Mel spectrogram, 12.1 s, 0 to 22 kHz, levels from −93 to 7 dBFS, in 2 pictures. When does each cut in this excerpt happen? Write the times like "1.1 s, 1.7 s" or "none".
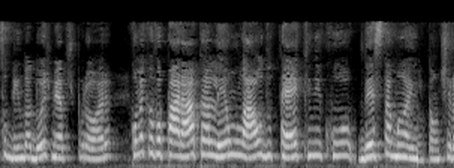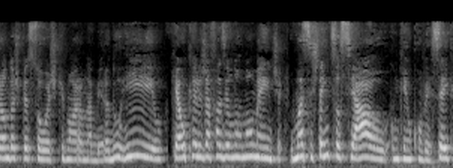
5.6 s, 9.9 s

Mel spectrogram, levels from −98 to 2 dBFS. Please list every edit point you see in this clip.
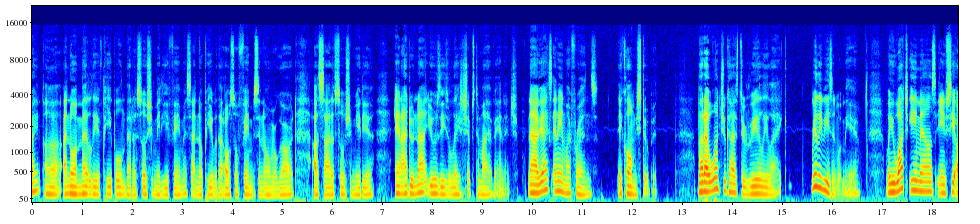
9.8 s

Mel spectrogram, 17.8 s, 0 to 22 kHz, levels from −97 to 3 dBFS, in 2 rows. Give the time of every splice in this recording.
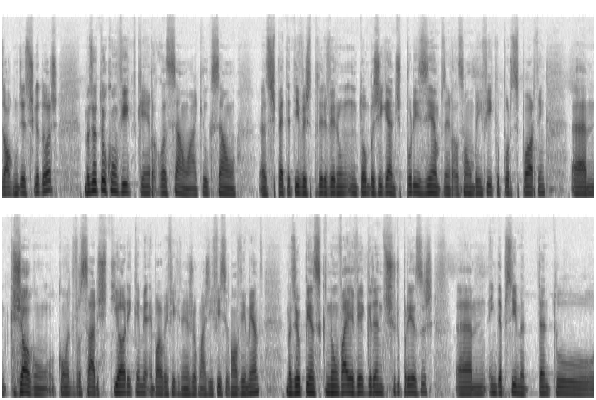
12.3 s

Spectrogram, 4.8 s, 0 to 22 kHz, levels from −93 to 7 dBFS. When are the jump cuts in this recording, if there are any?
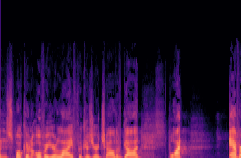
3.4 s

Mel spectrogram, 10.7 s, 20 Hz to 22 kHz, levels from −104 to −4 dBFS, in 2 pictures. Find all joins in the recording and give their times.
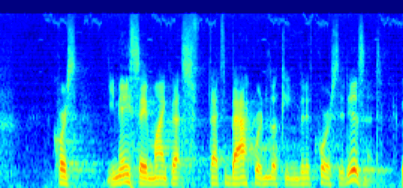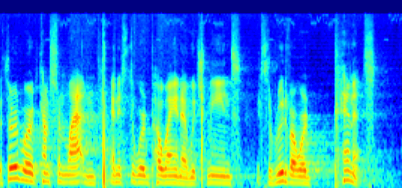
5.2 s

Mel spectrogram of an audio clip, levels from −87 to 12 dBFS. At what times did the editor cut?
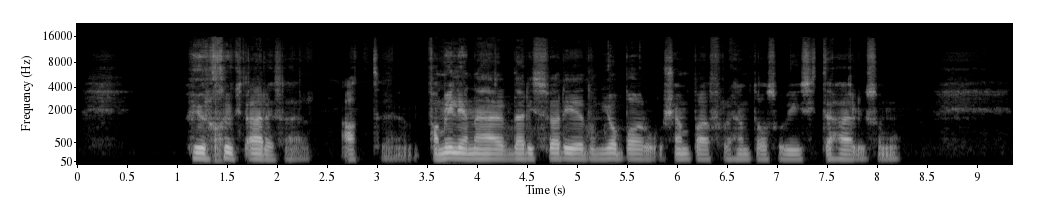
3.4 s

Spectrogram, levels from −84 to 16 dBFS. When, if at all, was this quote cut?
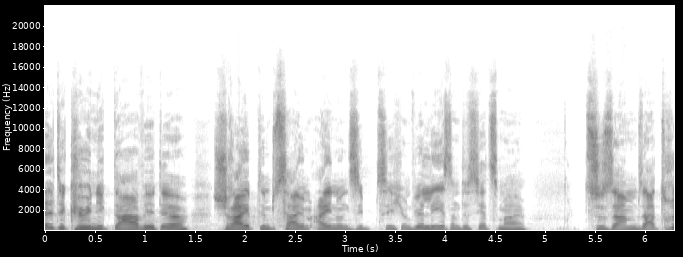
none

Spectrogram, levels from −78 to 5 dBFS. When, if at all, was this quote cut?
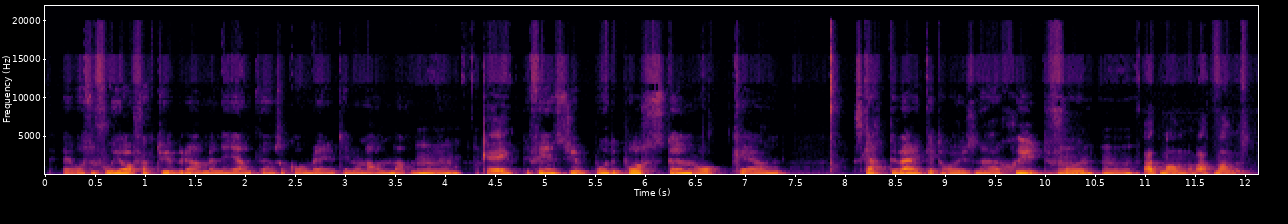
4.2 s, 10.9 s

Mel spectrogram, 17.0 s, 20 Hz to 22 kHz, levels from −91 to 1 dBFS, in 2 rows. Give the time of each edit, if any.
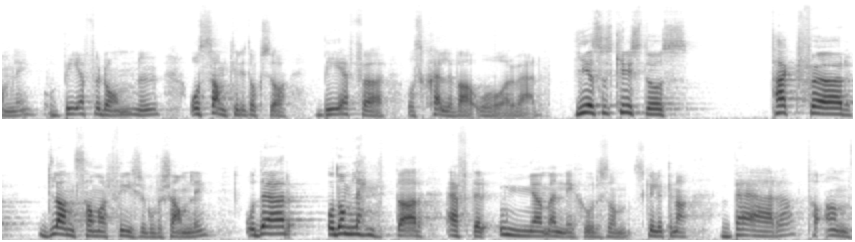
5.5 s, 10.8 s

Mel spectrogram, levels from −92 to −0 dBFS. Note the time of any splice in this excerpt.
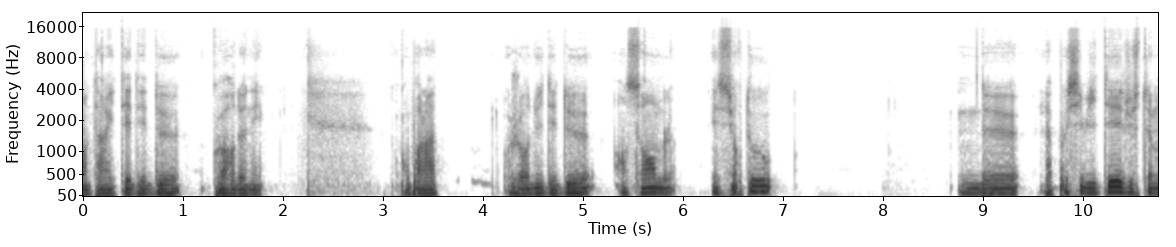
none

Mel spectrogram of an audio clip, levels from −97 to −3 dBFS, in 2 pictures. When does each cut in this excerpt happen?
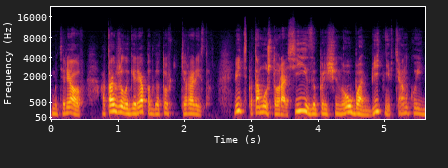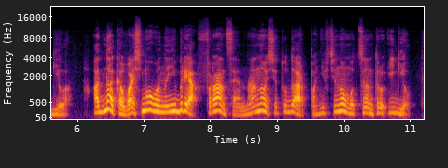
2.9 s

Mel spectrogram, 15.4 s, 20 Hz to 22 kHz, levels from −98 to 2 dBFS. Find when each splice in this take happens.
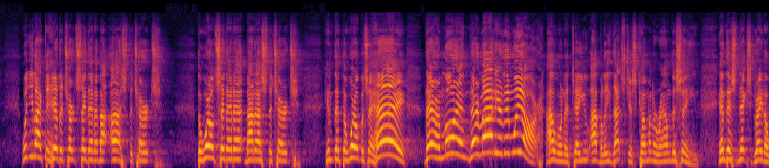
10.8 s

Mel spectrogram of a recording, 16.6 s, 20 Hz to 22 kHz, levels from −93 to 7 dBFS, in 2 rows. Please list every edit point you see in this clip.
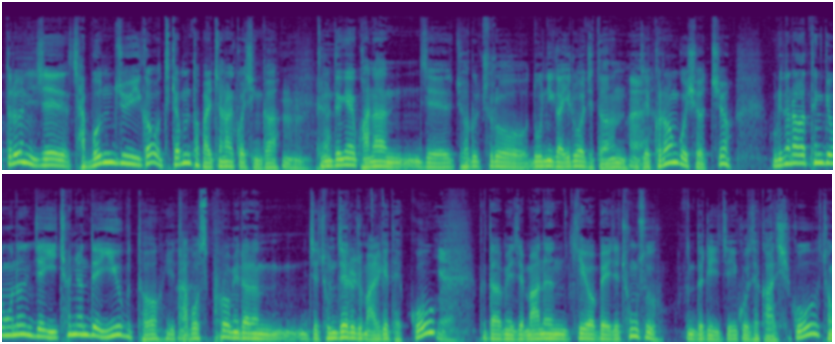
3.1 s

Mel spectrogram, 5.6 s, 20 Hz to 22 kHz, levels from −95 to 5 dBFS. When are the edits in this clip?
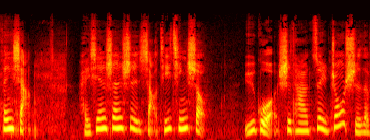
1.0 s

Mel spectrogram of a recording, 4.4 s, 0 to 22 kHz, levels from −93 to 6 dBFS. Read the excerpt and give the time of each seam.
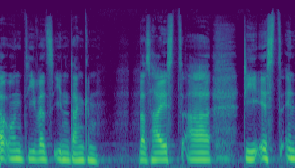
2.1 s

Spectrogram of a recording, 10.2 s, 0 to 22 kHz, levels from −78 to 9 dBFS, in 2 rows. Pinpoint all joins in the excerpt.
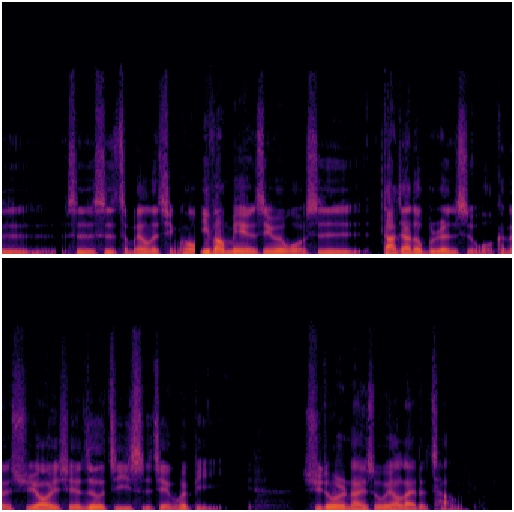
1.9 s, 4.9 s

